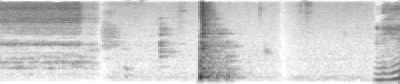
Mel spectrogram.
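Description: Stand mixer motor running briefly with a steady whine, stopping about half a second in. About a second in comes a single sharp clink of kitchenware.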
